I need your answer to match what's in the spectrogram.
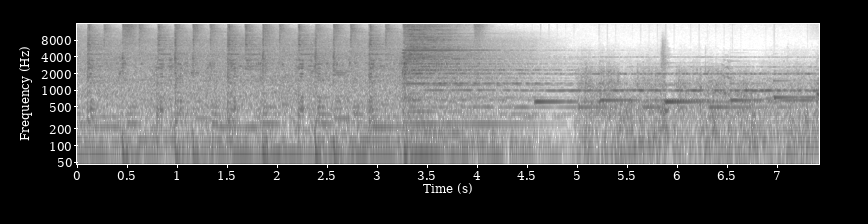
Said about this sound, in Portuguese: E finalmente eu chego ao outside, depois da última linha de arrebentação. É onde quebram as melhores e maiores ondas.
